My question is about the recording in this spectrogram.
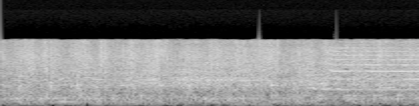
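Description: Parade band music: a few held horn-like notes over a dense, steady rattling clatter.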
